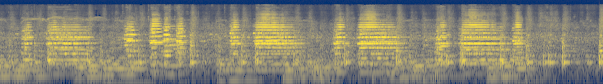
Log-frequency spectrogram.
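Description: Wind band playing: brass-led chords swell in phrases about every two seconds over low bass notes.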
